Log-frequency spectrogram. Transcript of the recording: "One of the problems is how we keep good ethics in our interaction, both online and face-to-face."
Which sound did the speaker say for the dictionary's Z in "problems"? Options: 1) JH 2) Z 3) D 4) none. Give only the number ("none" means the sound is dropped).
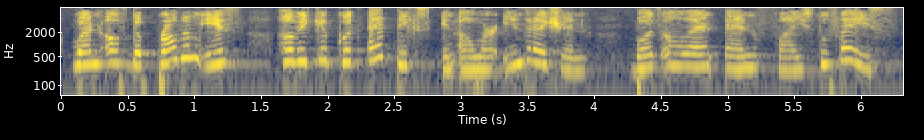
4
